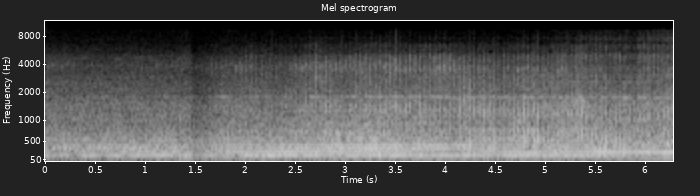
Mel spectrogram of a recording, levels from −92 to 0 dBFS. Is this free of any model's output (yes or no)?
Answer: yes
